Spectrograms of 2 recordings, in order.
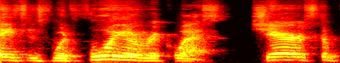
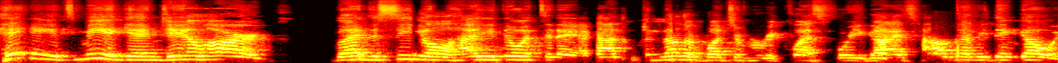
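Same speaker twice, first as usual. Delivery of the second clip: put-on easygoing, friendly, laid-back delivery; 2 semitones higher than usual. Retelling how they greet records staff: imitating own friendly manner. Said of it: "really cool about it".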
